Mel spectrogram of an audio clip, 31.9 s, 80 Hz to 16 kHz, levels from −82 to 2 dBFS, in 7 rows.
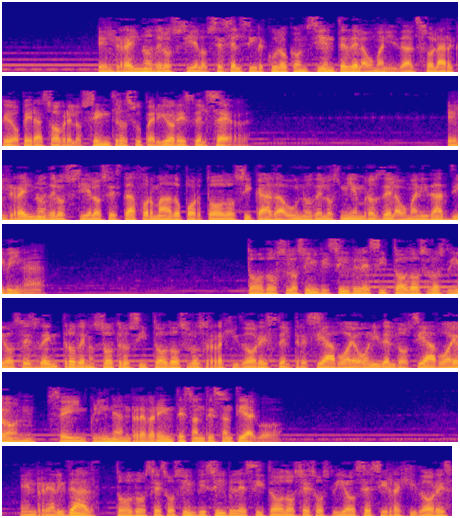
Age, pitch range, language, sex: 40-59, 80-115 Hz, Spanish, male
